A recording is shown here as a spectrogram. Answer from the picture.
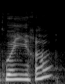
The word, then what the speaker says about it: Guaira: Bah, ma première, j'avais la Guaira. Oui, on prononce comme ça.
